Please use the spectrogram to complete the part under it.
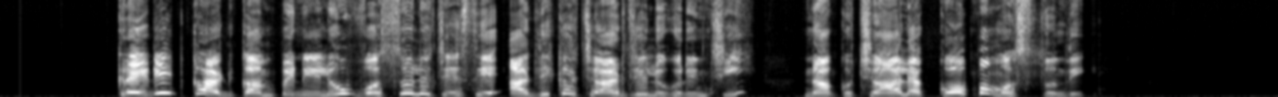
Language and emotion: Telugu, angry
